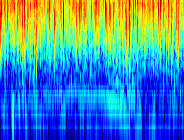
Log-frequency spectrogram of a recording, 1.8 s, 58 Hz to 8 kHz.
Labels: {"label": "biophony, cascading saw", "recorder": "SoundTrap 600 or HydroMoth"}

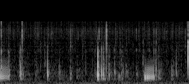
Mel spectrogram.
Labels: {"label": "biophony, sea urchins (Echinidae)", "recorder": "SoundTrap 600 or HydroMoth"}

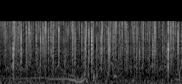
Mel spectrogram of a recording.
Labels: {"label": "biophony, cascading saw", "recorder": "SoundTrap 600 or HydroMoth"}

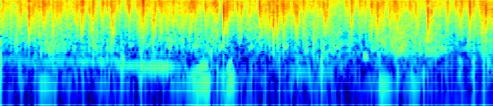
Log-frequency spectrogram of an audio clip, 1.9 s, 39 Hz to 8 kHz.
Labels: {"label": "biophony, cascading saw", "recorder": "SoundTrap 600 or HydroMoth"}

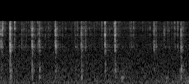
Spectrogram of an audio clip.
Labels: {"label": "ambient", "recorder": "HydroMoth"}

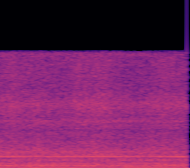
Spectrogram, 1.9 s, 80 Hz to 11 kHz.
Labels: {"label": "anthrophony, boat engine", "recorder": "SoundTrap 300"}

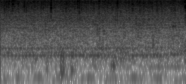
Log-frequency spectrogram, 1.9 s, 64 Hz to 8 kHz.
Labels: {"label": "anthrophony, boat engine", "recorder": "SoundTrap 300"}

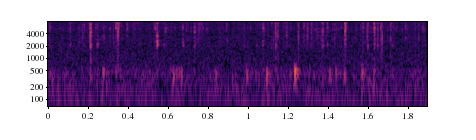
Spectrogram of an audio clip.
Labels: {"label": "ambient", "recorder": "HydroMoth"}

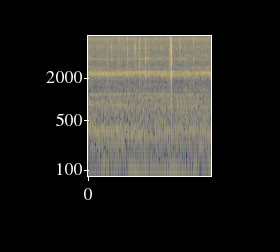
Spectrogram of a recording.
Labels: {"label": "anthrophony, boat engine", "recorder": "HydroMoth"}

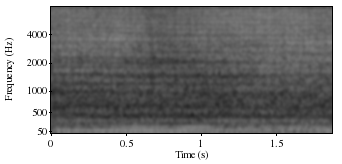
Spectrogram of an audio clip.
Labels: {"label": "anthrophony, boat engine", "recorder": "SoundTrap 500"}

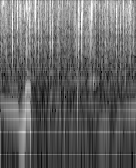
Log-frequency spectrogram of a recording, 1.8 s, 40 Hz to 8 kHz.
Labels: {"label": "biophony, cascading saw", "recorder": "SoundTrap 600 or HydroMoth"}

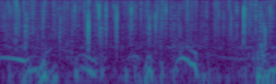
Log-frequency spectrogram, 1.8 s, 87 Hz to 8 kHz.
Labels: {"label": "biophony, cascading saw", "recorder": "SoundTrap 600 or HydroMoth"}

